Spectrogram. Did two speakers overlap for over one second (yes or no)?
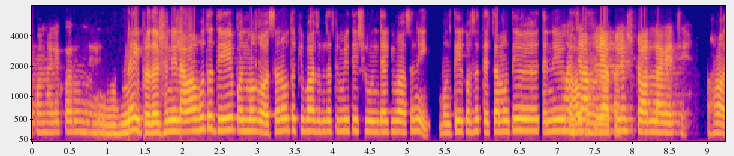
no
